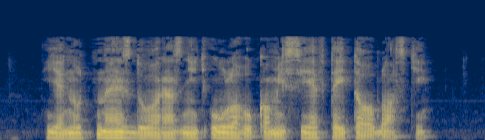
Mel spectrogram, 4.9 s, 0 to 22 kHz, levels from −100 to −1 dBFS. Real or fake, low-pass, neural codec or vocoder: real; 7.2 kHz; none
